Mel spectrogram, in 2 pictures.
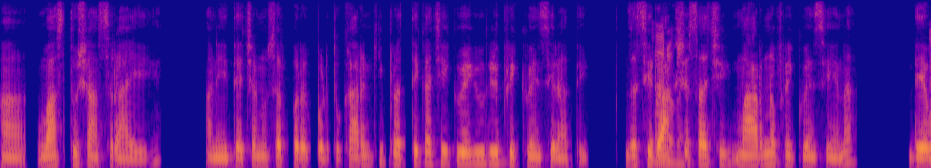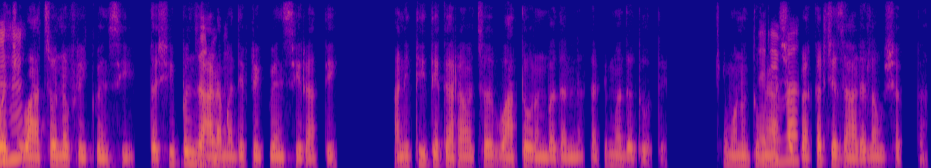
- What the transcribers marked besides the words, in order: tapping
- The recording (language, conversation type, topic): Marathi, podcast, रोप लावल्यानंतर तुम्हाला कोणती जबाबदारी सर्वात महत्त्वाची वाटते?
